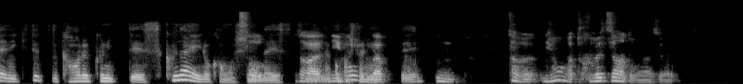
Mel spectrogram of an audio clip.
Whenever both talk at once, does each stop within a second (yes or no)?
no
